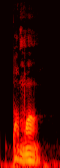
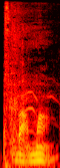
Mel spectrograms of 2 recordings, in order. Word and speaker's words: Balmain: You're not saying it correctly. Balmain. Balmain.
